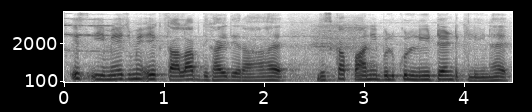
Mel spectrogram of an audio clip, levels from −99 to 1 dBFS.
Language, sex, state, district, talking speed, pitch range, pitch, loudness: Hindi, male, Uttar Pradesh, Lalitpur, 215 wpm, 150-180 Hz, 170 Hz, -16 LUFS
